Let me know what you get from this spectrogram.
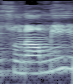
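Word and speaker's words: tsunami: बता रही हूं कि सुनामी बोला जाता है तो उसमें ऐसे स्टार्ट होता है लेकिन सुनामी स्टार्ट कैसे होता है अत इसे पीस में साइलेंट रहता है लैंडस्लाइड्स भूस्खलन मतलब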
